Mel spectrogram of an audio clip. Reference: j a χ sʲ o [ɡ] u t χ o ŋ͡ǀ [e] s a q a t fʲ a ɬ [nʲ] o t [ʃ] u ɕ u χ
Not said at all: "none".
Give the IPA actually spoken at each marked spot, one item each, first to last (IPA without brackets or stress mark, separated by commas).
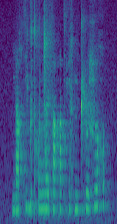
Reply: ɡ, ø, nʲ, ʃ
